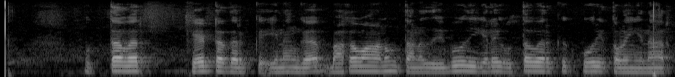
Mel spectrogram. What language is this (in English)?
Tamil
